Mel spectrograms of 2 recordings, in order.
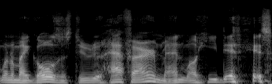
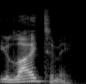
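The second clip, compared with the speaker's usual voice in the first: mock grave, dead-serious, sudden tone; 3 semitones higher than usual. Retelling how she suddenly accused the speaker: imitating a very serious tone.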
